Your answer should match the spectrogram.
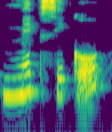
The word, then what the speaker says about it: México: I did not say Mexico with the sound of taxi because Mexico is to be pronounced the way I told you, Mexico.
